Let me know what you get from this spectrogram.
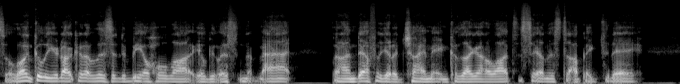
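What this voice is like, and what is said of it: Scratchy, hoarse voice. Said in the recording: “Forgive my scratchy voice. ... I sound like a chain smoker ... I got a hoarse voice”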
